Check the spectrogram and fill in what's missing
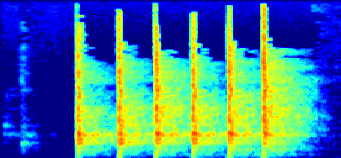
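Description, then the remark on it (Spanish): Six quick, evenly spaced knocks on a door, sharp and fairly loud with a hollow wooden ring, with no voices around them. “a la puerta y llamo.”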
